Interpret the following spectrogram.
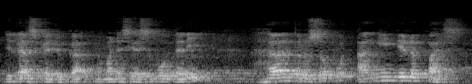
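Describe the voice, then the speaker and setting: A man teaching Quran recitation rules, explaining slowly and chanting example verses between jokey asides. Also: mid-range voice, darkish tone. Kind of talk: tajwid class with recited examples. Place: large echoing prayer hall. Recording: echoey hall, mic some distance off.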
